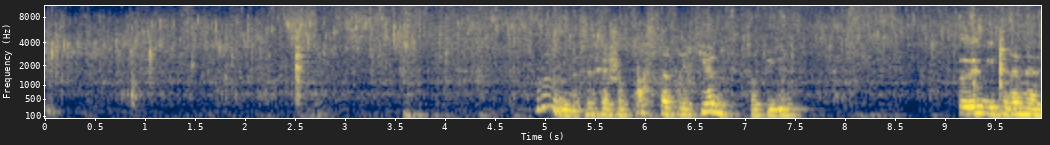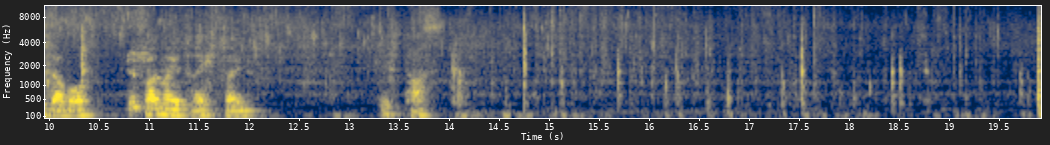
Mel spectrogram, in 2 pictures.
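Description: A spatula scrapes and stirs food in a metal pot.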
